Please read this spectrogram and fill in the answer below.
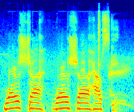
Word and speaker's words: Wojciechowski: have a problem saying Wojciechowski's last name. I need your help here, partner. It's Wojciechowski and then ski. So Wojciechowski. Wojciechowski, got it.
